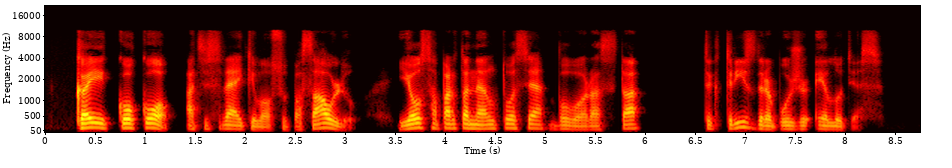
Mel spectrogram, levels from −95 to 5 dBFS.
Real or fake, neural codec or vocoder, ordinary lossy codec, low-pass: fake; codec, 24 kHz, 0.9 kbps, WavTokenizer, large speech release; MP3, 64 kbps; 9.9 kHz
